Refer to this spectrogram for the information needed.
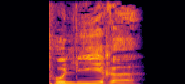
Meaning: inflection of polieren: 1. first-person singular present 2. first/third-person singular subjunctive I 3. singular imperative
- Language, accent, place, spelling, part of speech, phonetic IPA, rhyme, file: German, Germany, Berlin, poliere, verb, [poˈliːʁə], -iːʁə, De-poliere.ogg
